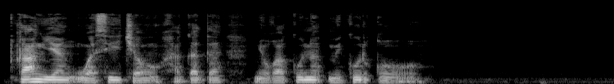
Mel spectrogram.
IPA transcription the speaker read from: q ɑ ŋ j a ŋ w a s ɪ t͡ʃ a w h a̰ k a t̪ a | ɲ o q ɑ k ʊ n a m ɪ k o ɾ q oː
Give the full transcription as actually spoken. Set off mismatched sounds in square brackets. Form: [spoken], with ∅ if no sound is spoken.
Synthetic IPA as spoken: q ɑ ŋ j a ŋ w a s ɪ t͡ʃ a w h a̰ k a t̪ a | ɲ o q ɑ k ʊ n a m ɪ k o ɾ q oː

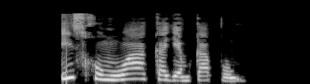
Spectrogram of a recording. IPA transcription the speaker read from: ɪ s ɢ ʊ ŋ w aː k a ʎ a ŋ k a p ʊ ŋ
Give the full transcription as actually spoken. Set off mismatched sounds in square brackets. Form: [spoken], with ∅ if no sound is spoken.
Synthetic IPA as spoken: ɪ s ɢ ʊ ŋ w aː k a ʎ a [m] k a p ʊ ŋ

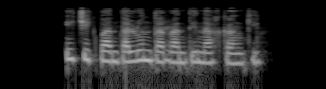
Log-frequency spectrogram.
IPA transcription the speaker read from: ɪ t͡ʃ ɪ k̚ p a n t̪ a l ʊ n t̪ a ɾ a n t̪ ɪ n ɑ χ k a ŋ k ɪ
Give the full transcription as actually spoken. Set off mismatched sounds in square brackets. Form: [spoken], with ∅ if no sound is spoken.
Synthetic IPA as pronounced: ɪ t͡ʃ ɪ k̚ p a n t̪ a l ʊ n t̪ a ɾ a n t̪ ɪ n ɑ χ k a ŋ k ɪ

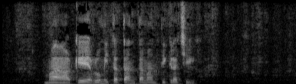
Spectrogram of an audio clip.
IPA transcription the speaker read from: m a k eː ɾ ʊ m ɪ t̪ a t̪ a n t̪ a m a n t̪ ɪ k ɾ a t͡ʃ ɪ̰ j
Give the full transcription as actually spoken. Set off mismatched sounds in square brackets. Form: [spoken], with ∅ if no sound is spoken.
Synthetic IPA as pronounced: m a k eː ɾ ʊ m ɪ t̪ a t̪ a n t̪ a m a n t̪ ɪ k ɾ a t͡ʃ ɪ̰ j

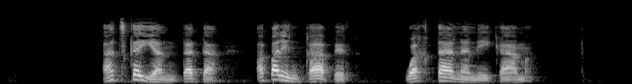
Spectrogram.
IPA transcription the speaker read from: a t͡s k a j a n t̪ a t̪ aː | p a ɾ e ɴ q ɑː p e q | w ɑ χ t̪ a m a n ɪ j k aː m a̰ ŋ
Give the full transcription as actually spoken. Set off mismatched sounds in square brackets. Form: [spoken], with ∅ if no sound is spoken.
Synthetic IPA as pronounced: a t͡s k a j a n t̪ a t̪ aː | p a ɾ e ɴ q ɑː p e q | w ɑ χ t̪ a [n] a n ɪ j k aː m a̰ ŋ

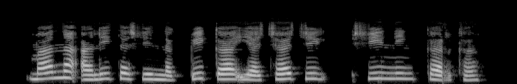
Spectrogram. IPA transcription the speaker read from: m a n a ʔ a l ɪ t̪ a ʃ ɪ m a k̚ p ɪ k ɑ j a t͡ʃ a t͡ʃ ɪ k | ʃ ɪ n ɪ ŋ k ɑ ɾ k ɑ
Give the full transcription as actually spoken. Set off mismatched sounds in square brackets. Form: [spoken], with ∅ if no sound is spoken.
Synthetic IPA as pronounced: m a n a ʔ a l ɪ t̪ a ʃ ɪ [n] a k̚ p ɪ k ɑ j a t͡ʃ a t͡ʃ ɪ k | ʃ ɪ n ɪ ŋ k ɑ ɾ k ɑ

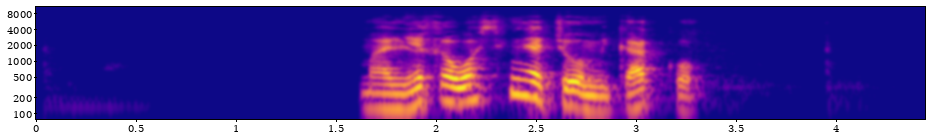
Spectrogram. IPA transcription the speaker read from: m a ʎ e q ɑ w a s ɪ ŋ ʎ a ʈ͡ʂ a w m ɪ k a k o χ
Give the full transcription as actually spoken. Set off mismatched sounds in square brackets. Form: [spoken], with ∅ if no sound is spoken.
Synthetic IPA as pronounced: m a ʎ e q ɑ w a s ɪ ŋ ʎ a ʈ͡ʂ a w m ɪ k a k o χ

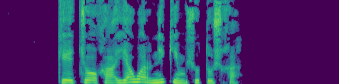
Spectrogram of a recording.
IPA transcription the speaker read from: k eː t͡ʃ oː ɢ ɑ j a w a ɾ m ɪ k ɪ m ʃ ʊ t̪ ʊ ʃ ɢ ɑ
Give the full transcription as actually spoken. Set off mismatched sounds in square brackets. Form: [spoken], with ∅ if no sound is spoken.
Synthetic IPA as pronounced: k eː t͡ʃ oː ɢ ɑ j a w a ɾ [n] ɪ k ɪ m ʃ ʊ t̪ ʊ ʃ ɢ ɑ

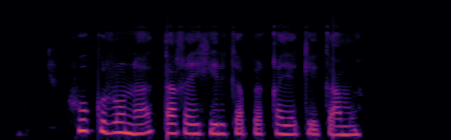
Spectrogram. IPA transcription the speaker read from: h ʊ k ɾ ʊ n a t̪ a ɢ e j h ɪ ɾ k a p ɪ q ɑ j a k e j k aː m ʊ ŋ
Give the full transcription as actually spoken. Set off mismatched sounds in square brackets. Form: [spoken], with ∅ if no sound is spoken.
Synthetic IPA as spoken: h ʊ k ɾ ʊ n a t̪ [ɑ] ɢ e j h ɪ ɾ k a p ɪ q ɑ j a k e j k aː m ʊ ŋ

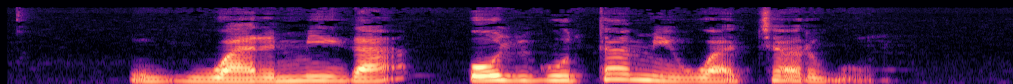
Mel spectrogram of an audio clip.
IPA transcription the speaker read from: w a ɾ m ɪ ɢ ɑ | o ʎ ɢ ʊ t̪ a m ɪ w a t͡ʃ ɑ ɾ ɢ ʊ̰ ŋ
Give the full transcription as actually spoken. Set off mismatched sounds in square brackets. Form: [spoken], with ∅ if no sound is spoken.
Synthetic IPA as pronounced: w a ɾ m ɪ ɢ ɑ | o ʎ ɢ ʊ t̪ a m ɪ w a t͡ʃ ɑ ɾ ɢ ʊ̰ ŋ

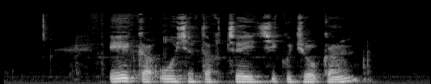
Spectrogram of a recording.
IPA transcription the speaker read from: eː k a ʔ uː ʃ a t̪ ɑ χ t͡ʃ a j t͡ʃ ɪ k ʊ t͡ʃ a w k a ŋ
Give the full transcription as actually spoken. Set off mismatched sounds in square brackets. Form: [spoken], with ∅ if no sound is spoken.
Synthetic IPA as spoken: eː k a ʔ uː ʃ a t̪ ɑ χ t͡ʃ a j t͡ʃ ɪ k ʊ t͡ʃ a w k a ŋ

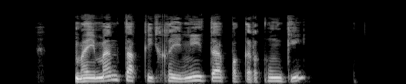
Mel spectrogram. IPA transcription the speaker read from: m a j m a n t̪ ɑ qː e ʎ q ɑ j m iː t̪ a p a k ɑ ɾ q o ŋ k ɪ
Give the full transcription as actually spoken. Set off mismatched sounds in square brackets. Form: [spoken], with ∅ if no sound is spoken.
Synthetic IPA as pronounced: m a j m a n t̪ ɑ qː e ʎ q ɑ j [n] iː t̪ a p a k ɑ ɾ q o ŋ k ɪ

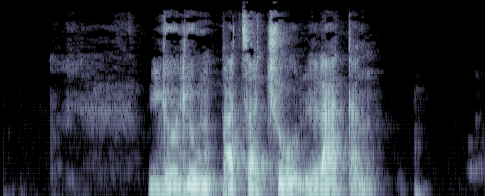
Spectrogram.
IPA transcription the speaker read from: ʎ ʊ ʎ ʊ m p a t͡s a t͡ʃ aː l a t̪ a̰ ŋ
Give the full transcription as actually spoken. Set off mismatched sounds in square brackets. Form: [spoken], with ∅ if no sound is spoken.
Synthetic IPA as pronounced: ʎ ʊ ʎ ʊ m p a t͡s a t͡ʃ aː l a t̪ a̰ ŋ

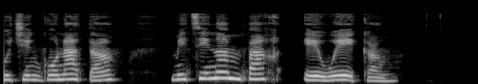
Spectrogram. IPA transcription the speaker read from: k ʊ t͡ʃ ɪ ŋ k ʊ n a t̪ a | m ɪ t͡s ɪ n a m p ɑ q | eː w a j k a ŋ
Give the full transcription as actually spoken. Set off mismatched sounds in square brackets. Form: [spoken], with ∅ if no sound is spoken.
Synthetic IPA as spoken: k ʊ t͡ʃ ɪ ŋ k ʊ n a t̪ a | m ɪ t͡s ɪ n a m p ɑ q | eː w [e] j k a ŋ

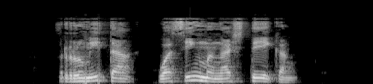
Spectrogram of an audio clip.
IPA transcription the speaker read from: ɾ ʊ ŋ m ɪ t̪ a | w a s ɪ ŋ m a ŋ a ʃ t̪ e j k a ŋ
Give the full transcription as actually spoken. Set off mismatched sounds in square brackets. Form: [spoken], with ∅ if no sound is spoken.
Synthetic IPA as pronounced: ɾ ʊ [∅] m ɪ t̪ a | w a s ɪ ŋ m a ŋ a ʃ t̪ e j k a ŋ

